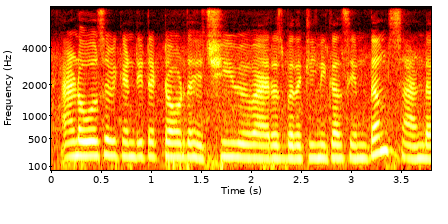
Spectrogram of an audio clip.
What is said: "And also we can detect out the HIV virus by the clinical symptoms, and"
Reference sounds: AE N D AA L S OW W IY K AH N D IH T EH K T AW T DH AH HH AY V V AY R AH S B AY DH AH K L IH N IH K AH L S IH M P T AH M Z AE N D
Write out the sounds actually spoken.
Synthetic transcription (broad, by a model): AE N D AA L S OW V IY K AH N D IH T EH K T AW T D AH HH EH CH V AY R AH S B AY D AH K L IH N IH K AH L S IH M P T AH M S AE N D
